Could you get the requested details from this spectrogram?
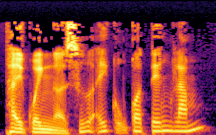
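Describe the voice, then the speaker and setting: A man narrating a ghost story in an expressive, dramatic storytelling manner. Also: medium pitch, normal speed, dry recording. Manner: expressive, rising and falling storytelling. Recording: dry close mic with faint music.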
